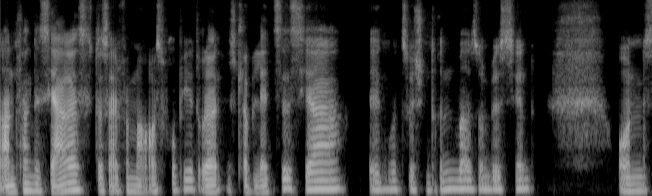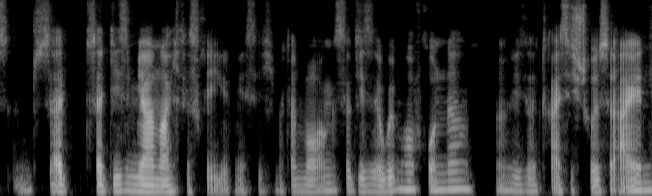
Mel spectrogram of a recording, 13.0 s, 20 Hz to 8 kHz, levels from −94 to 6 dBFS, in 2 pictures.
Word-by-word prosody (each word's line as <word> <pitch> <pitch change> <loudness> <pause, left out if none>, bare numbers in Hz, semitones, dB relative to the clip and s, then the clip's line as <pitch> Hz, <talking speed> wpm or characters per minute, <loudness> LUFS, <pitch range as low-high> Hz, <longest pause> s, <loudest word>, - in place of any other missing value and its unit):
Anfang 95 +6 +4
des 105 0 -1
Jahres 115 +7 +6
das - - 0
einfach 105 - +1
mal 100 -2 +1
ausprobiert 120 +7 -2
oder, 95 -3 +5
ich - - -10
glaube, 90 -1 -3
letztes 110 +10 -1
Jahr 135 +1 +5 0.2
irgendwo 125 +1 -2
zwischendrin 125 +1 -3
mal 135 0 +2
so - - -2
'n 65 - -2
bisschen 70 +2 -1 0.8
und 105 0 +1
s 105 - -7 0.4
seit - - +3 0.2
seit - - +1
diesem 105 0 -1
Jahr 100 -1 +8
mache 95 -1 +5
ich 100 - -10
das - - -9
regelmäßig. 100 - -9
Ich - - -26
mache 105 -1 -16
dann 95 0 -6
morgens 110 +5 -4
so 105 - -6
diese 100 -1 -5
Wim-Hof-Runde, 130 +3 -2 0.2
ne, - - -8
diese 100 -1 -7
30 - - -1
Stöße - - 0
ein, 115 0 +5
110 Hz, 185 wpm, -31 LUFS, 100-125 Hz, 0.8 s, Jahr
